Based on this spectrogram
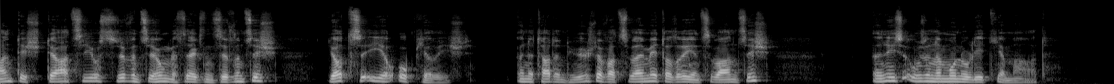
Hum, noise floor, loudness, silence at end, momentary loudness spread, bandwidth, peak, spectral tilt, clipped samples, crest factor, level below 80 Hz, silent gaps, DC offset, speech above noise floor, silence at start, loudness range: none; -71 dBFS; -26 LUFS; 0.7 s; 10 LU; 15.5 kHz; -8 dBFS; -5 dB/octave; under 0.1%; 18 dB; -64 dBFS; none; under 0.1%; 46 dB; 0 s; 2 LU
